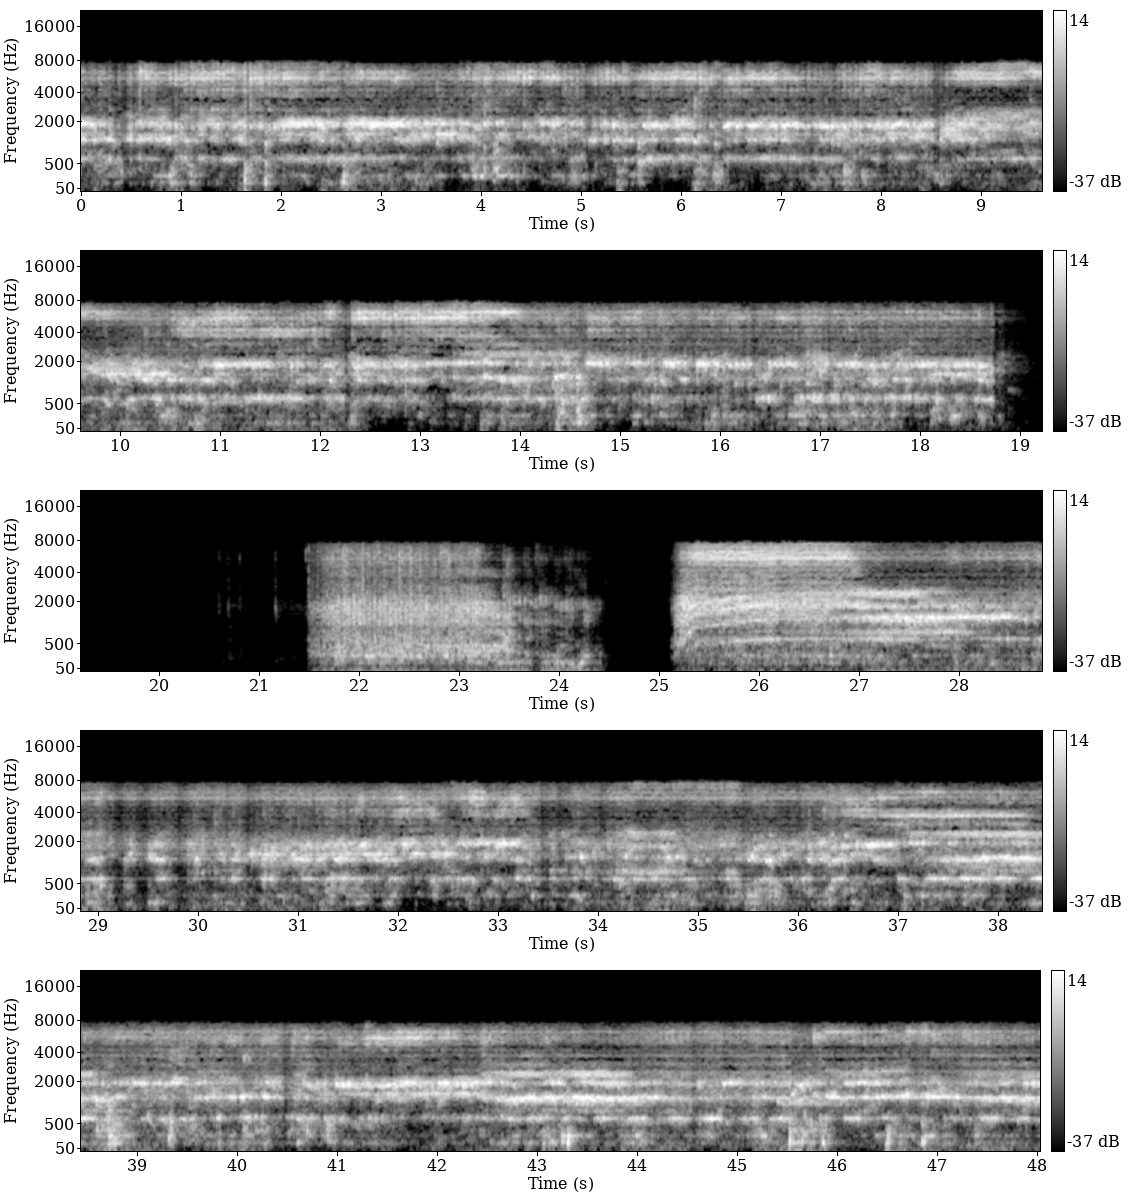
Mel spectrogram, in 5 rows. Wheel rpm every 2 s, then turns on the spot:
160, 160, 160, 160, 170, 160, 160, 160, 160, 60, 10, 30, 60, 160, 160, 160, 170, 160, 160, 160, 170, 160, 160, 160.
20-24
